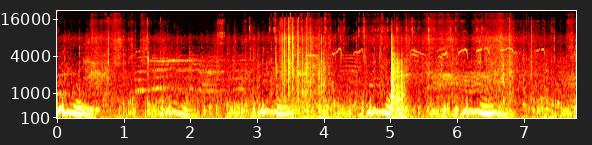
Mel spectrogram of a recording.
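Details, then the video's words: Several rolling, warbling coos from a male pigeon, each a low undulating phrase about a second long, with a few sharp clicks and faint high chirps of other birds behind. "Pigeon Sound Effect"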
